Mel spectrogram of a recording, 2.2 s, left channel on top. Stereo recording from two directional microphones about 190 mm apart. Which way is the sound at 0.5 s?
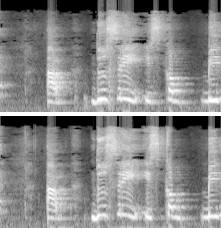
50° right (ahead or behind).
